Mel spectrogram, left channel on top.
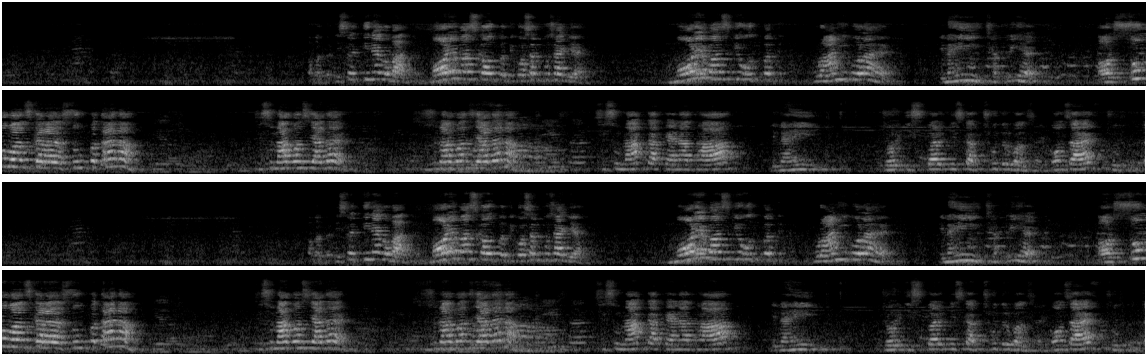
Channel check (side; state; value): both; normal; correlation 0.33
